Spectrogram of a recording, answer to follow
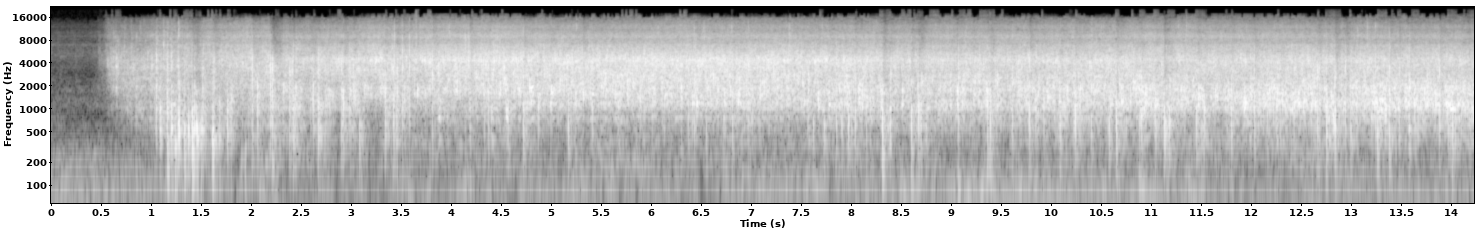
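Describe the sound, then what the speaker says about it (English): Basil leaves dropped into oil at around 330 degrees hiss into a loud, bright burst of frying crackle that holds steady and dense for over ten seconds, close up, with no talking. "And now we're going to fry the basil."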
